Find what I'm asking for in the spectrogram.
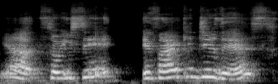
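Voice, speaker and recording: The woman speaking has a high pitch. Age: 60s. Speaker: vegan activist livestreamer. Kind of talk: live stream chat with caller. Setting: hotel room. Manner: animated.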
